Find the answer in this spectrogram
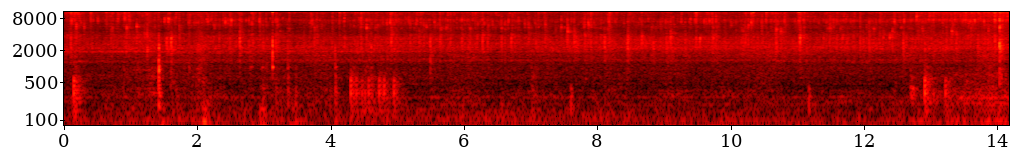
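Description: Locusts frying in hot oil in a frying pan: a steady, quiet sizzle with a few small pops.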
